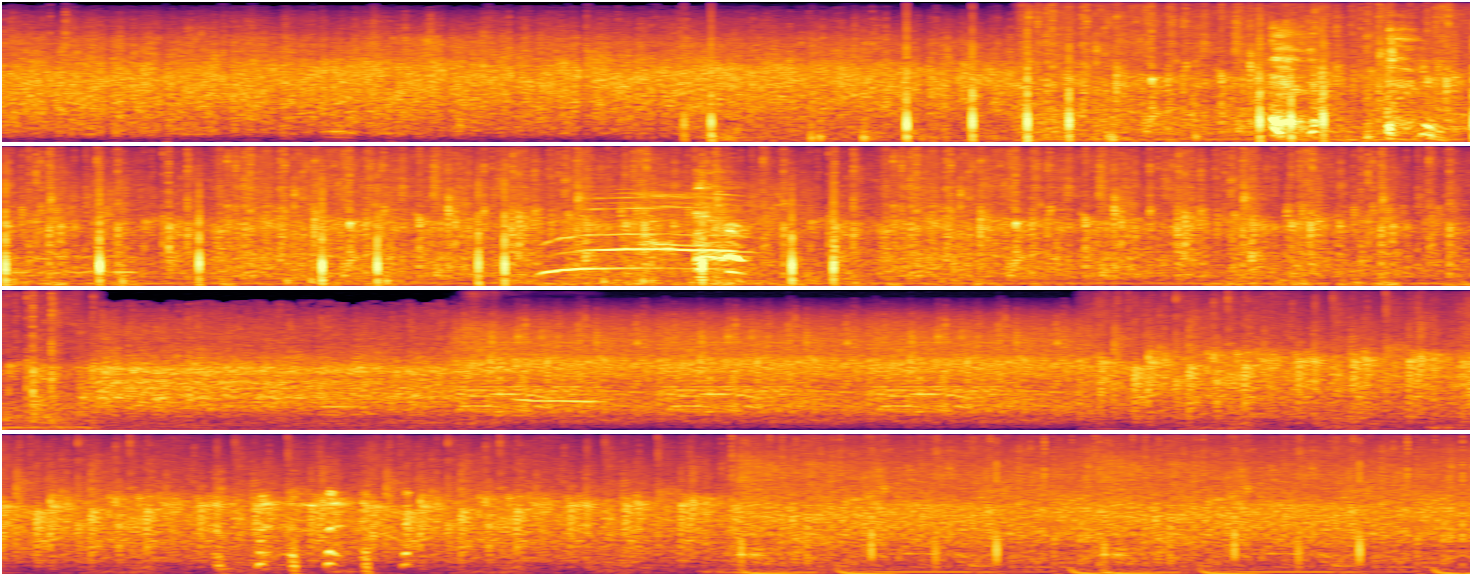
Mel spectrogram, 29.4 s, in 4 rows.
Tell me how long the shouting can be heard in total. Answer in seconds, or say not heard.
2 s.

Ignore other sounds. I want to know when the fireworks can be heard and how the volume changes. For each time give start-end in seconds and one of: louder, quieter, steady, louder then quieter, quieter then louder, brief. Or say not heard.
3.4-12.2 steady.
